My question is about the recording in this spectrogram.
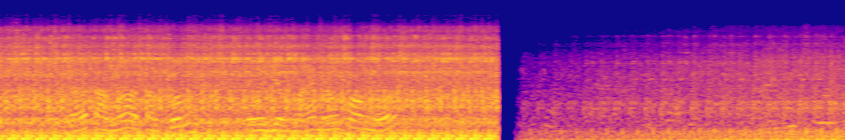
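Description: Engine of a small bored-pile drilling rig running steadily with a fast, even beat, voices faintly over it. It cuts off abruptly a little under four seconds in, leaving a much quieter outdoor background.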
